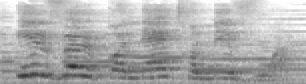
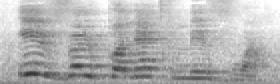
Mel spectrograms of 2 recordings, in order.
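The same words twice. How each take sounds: The two takes are said the same way.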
